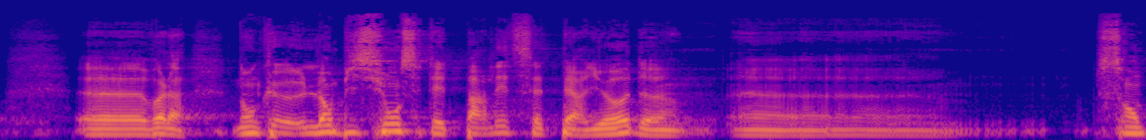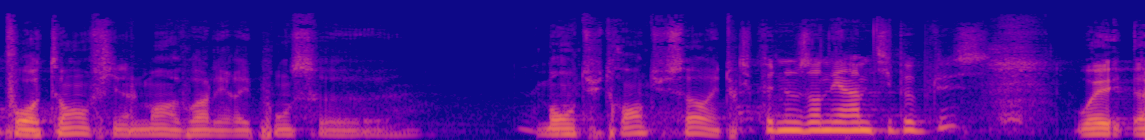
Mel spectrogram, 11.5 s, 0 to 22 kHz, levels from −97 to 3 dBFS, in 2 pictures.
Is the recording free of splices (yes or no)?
no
